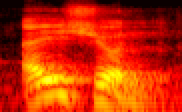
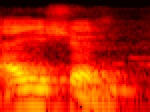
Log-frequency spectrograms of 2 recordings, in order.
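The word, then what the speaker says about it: أيش: Fakola maka mengatakan siapa orang Aisyun itu asalnya ayusyai'in ya. Ayusyai'in bacanya Aisyun hada syar'u umuri dan istighfar.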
